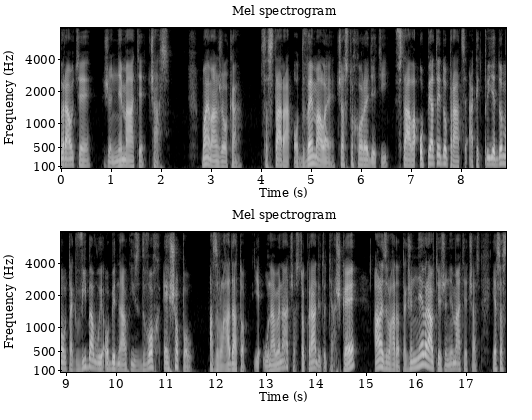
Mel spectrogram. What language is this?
Slovak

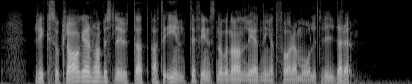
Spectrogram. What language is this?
Swedish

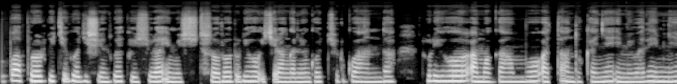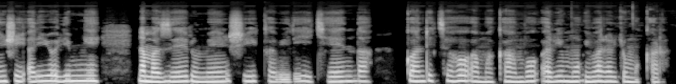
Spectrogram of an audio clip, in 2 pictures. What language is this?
Kinyarwanda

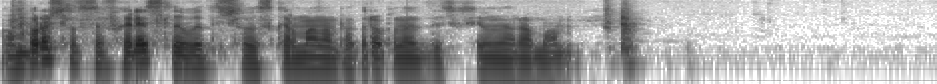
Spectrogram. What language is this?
Russian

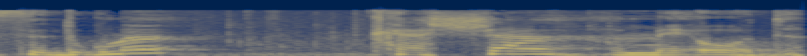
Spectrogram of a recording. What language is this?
Hebrew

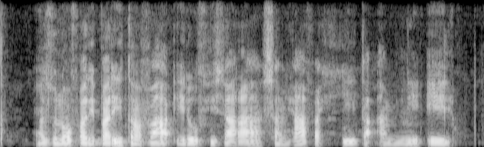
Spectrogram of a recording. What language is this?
Masikoro Malagasy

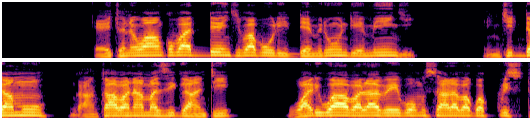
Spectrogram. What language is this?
Ganda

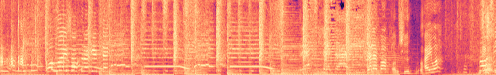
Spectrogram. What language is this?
Arabic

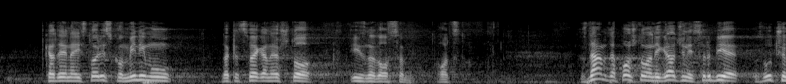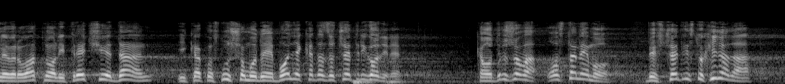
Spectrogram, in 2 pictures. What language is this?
Serbian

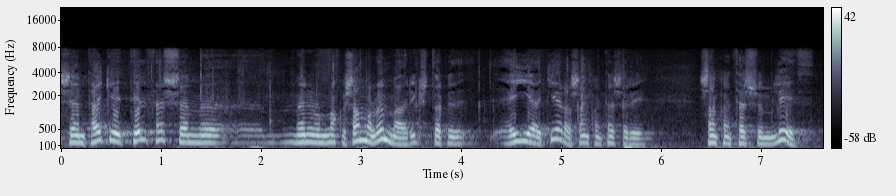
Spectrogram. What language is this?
Icelandic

